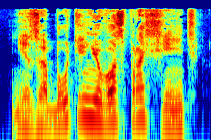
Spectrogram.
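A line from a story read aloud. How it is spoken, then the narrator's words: Hissed. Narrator (Russian): прошипел Джеремия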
